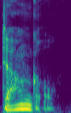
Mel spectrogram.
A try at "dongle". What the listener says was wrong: Dongle. That was like an owl. Owl sound. Dongle.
